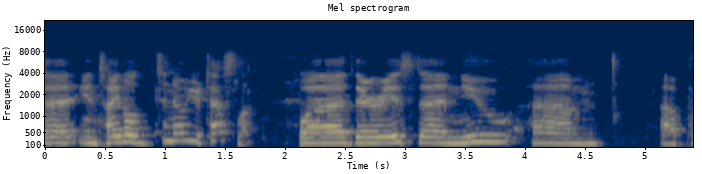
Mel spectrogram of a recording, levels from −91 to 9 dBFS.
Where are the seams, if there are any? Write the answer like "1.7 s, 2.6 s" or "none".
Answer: 0.9 s, 2.1 s, 3.1 s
